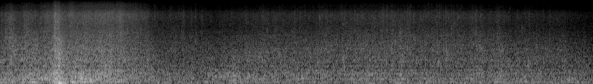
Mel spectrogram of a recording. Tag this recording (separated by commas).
Water, Waves, Ocean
